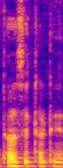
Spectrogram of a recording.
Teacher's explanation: मूर्धन्य महाप्राण अघोष व्यंजन वर्ण का उदाहरण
